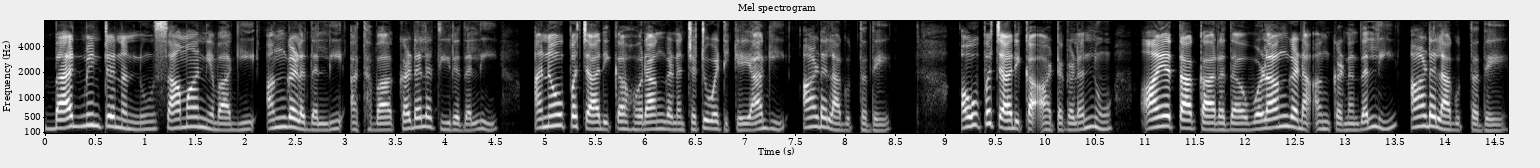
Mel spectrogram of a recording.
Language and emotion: Kannada, neutral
